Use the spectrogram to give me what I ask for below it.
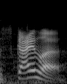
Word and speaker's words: Scylla: Oh, it's a Skyla.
